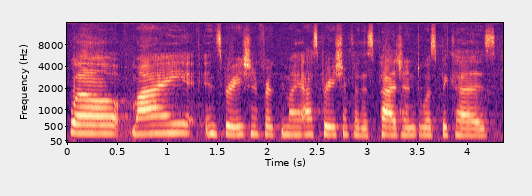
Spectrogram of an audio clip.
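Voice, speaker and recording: A woman's voice: a little high, flat delivery, normal speed, slight background noise. A young woman from northern Belize, a pageant contestant answering eagerly in a TV interview.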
